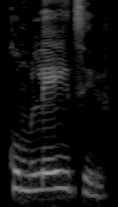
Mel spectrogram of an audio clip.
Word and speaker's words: cumulative: In the word cumulative, the third syllable is stressed.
